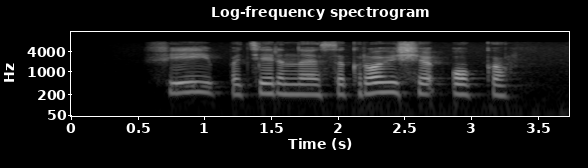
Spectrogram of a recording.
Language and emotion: Russian, neutral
